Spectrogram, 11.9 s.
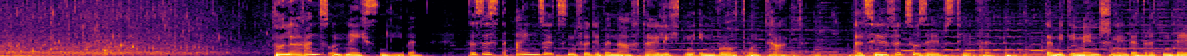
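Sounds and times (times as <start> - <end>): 
rushing water from a pumping station starting up: 0.0 - 3.3
speech: 2.8 - 11.8.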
